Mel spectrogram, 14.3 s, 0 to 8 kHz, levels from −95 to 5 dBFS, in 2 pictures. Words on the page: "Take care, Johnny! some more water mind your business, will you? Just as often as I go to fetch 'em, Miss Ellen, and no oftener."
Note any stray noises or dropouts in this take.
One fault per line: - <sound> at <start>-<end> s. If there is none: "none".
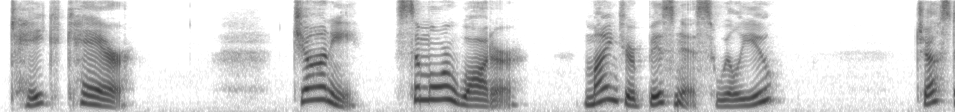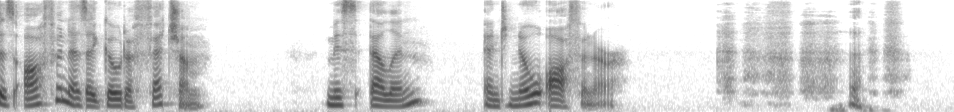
- breath at 12.5-14.1 s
